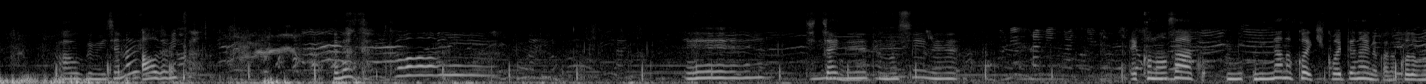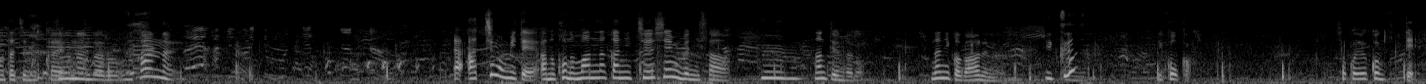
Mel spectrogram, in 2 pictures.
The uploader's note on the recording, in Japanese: 桜満開の公園から聴こえる春の音。こちらは数週間前の収録でして。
